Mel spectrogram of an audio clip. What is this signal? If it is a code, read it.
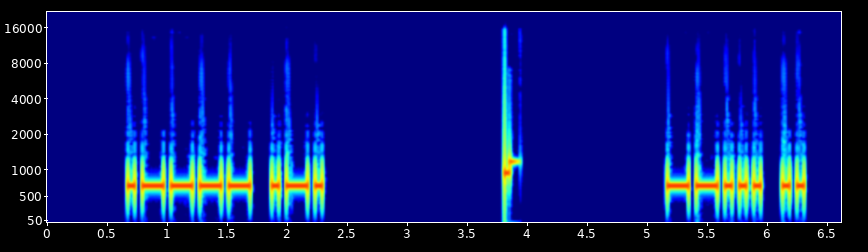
Morse code, heard as a keyed tone, about 20 wpm, 700 Hz. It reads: 1R 7I
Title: Single-Letter Single-Number 20wpm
